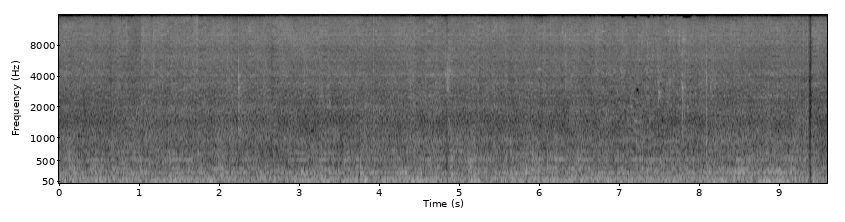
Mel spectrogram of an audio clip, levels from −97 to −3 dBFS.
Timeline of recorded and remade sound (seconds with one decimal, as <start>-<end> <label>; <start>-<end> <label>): 0.0-6.9 remade; 6.9-8.0 recorded; 8.0-9.6 remade

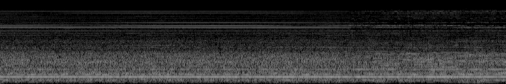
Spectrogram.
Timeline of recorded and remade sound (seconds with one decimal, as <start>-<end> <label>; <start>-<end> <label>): 0.0-3.5 recorded; 3.5-5.1 remade

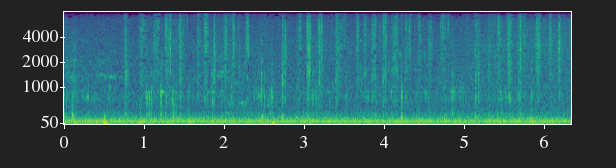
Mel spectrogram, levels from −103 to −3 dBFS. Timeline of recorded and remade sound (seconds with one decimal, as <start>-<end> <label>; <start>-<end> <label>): 0.0-6.3 recorded

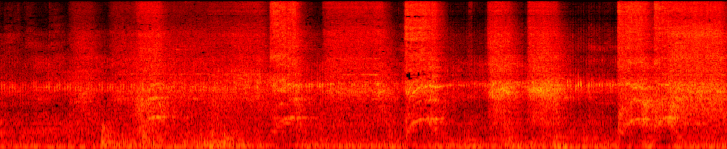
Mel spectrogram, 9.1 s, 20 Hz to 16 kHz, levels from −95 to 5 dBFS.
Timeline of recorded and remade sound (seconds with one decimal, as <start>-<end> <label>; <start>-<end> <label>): 0.0-2.6 recorded; 2.6-3.7 remade; 3.7-5.4 recorded; 5.4-8.4 remade; 8.4-9.1 recorded

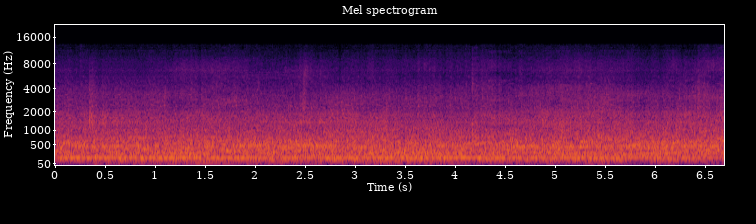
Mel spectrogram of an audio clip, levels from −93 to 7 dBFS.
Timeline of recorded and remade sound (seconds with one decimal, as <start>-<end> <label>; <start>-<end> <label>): 0.0-1.9 remade; 1.9-2.4 recorded; 2.4-6.7 remade

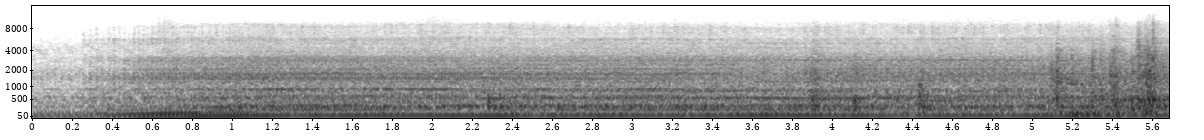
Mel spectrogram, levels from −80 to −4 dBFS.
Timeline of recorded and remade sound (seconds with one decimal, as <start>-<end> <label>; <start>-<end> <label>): 0.0-5.7 recorded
